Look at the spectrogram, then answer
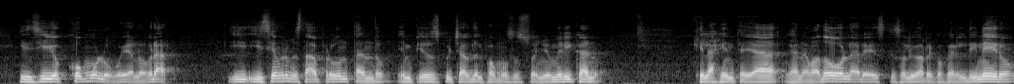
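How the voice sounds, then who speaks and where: The speech moves at a very fast pace. Pitch varies in an ordinary way. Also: man, fairly low pitch for a man. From Honduras (rural). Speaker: network marketing entrepreneur. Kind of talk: interview.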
